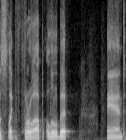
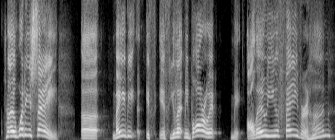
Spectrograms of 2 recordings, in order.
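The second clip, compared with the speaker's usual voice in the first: much higher and louder, a sweet-talking wizard calling you hun; Baltimore wizard voice; 7 dB louder than usual. Acted. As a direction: wheedle like a pushy old wizard begging a favor. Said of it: "He goes".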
